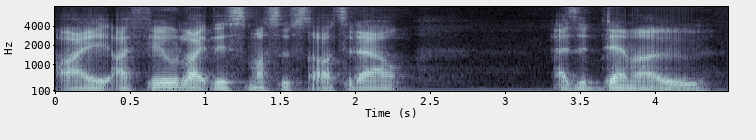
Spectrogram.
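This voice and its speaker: A man's voice: low-pitched, fairly even intonation, slow pace, clean tone. A man hosting a casual music review chat, rambling with frequent restarts. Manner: rambling, restarts, many "you know".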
